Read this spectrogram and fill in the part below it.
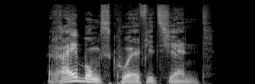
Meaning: coefficient of friction
- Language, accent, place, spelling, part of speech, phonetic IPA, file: German, Germany, Berlin, Reibungskoeffizient, noun, [ˈʁaɪ̯bʊŋskoʔɛfiˌt͡si̯ɛnt], De-Reibungskoeffizient.ogg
